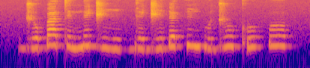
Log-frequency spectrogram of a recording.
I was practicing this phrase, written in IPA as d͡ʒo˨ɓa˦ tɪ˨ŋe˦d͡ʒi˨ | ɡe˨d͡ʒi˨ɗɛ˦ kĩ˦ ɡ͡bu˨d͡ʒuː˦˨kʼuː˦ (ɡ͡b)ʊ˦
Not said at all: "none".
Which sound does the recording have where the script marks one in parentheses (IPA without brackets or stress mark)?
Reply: k͡p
